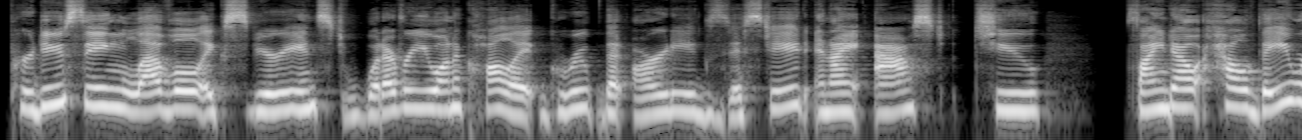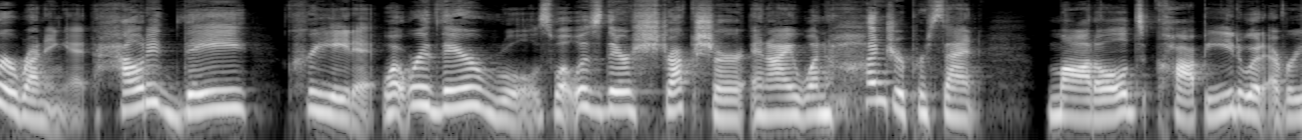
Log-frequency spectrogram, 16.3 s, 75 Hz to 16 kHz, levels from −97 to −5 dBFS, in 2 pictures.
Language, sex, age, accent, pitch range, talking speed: English, female, 20-39, American, 195-245 Hz, 160 wpm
